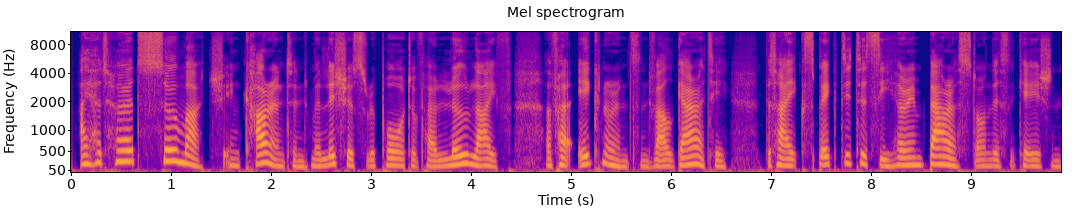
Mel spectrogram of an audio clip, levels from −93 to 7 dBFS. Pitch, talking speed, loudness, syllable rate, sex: 170 Hz, 175 wpm, -20 LUFS, 5.1 syllables/s, female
